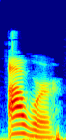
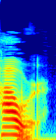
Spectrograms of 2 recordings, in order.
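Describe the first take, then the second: First: The word begins without an H sound. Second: The word begins with an H sound. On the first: The speaker calls it right. "the H is silent" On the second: The speaker calls it wrong. "not our"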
